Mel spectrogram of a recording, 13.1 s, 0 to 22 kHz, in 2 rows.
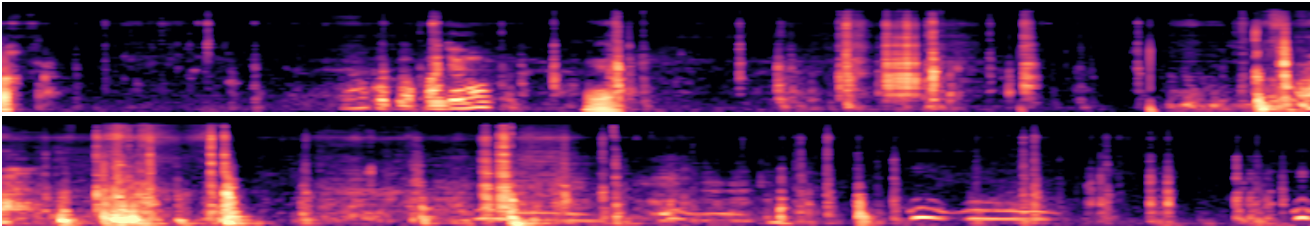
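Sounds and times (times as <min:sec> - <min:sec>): fishing gear knocking and rattling: 0:00.4 - 0:09.8.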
